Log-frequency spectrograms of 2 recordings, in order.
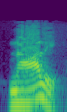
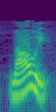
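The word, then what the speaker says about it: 哪里: has a low tone nollie has a rising tone this is because the second syllable was originally Li with a low tone which affected the low tone of na however the low tone of Li is now neutral in this combination and were left with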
